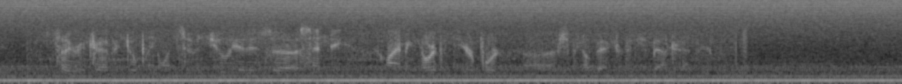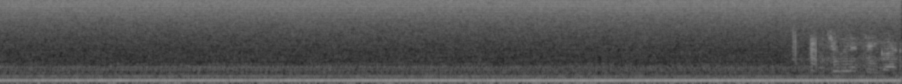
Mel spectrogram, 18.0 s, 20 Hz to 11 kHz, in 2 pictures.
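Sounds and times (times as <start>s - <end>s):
propeller aircraft engine droning: 0.0s - 18.0s.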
